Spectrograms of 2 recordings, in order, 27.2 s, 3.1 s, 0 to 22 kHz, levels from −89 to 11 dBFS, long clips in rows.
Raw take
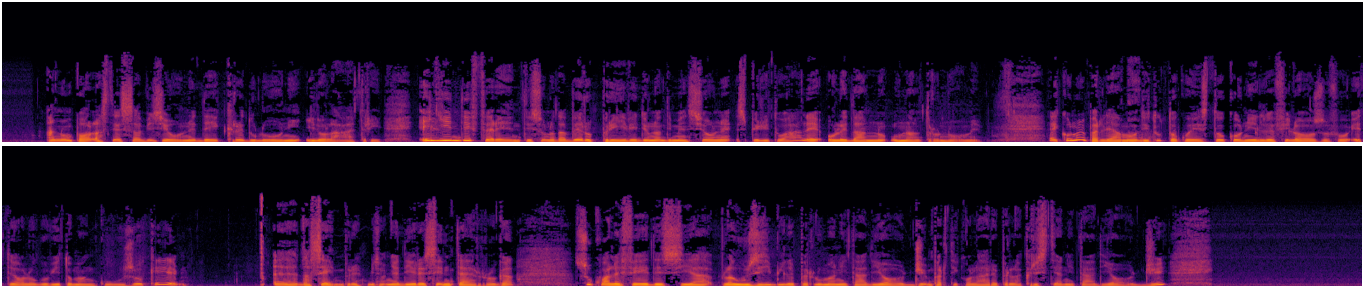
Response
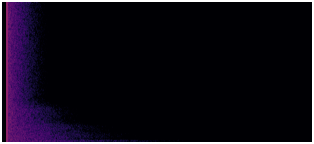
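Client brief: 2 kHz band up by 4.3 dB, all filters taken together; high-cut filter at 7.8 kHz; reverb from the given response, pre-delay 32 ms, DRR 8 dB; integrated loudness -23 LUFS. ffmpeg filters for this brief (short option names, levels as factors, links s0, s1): -filter_complex "[0:a]lowpass=7800,equalizer=f=2000:t=o:g=5.5,asplit=2[s0][s1];[1:a]atrim=start_sample=2205,adelay=32[s2];[s1][s2]afir=irnorm=-1:irlink=0,volume=0.376[s3];[s0][s3]amix=inputs=2:normalize=0,volume=0.596"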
